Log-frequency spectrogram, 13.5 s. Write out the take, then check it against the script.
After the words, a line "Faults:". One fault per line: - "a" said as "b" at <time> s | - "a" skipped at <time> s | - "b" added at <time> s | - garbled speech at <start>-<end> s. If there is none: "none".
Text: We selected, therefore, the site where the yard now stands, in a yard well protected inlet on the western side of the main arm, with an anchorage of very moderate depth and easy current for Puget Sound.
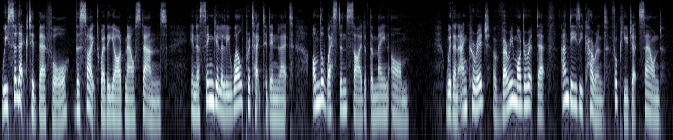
We selected, therefore, the site where the yard now stands, in a singularly well protected inlet on the western side of the main arm, with an anchorage of very moderate depth and easy current for Puget Sound.
Faults:
- "yard" said as "singularly" at 4.0 s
